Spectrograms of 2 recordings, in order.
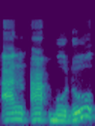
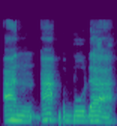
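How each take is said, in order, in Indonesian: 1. Kata terakhir berakhir dengan huruf hidup u. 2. Kata terakhir berakhir dengan huruf hidup a. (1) "Nggak boleh dibaca an a'budu" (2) "harokat huruf terakhirnya fathah seperti an a'buda"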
